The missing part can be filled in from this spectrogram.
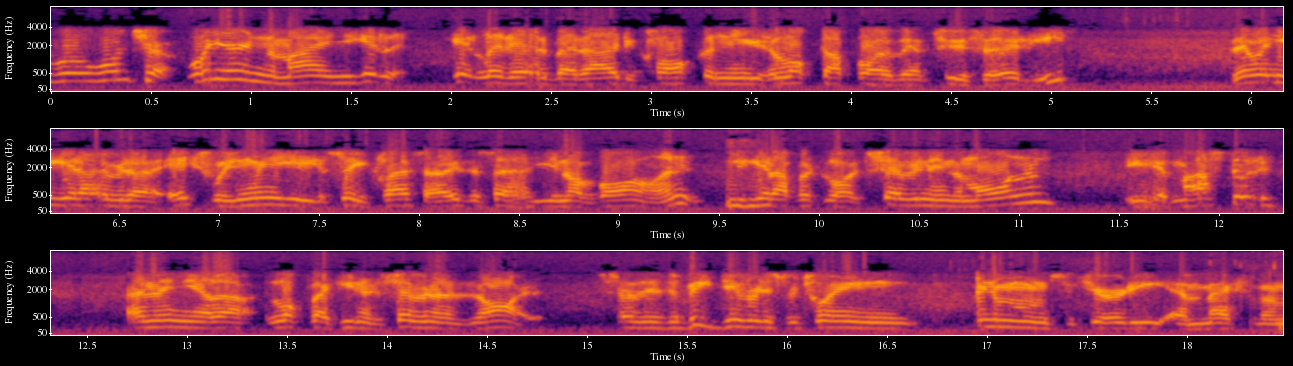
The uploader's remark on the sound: phones another florist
